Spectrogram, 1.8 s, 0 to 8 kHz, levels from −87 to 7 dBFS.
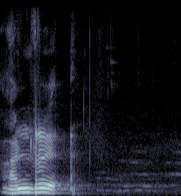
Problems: none marked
